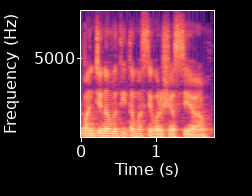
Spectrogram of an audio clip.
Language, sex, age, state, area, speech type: Sanskrit, male, 30-45, Madhya Pradesh, urban, spontaneous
